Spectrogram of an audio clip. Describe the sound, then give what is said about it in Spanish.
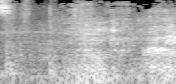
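A large wolf charging at and breaking through a cabin door lets out a deep, rumbling roar, loud and sustained for about two seconds with a rough, growling texture and no voices present. “Sus rugidos resonaban terriblemente siniestros, como si fuesen palabras pronunciadas por una garganta humana.”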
